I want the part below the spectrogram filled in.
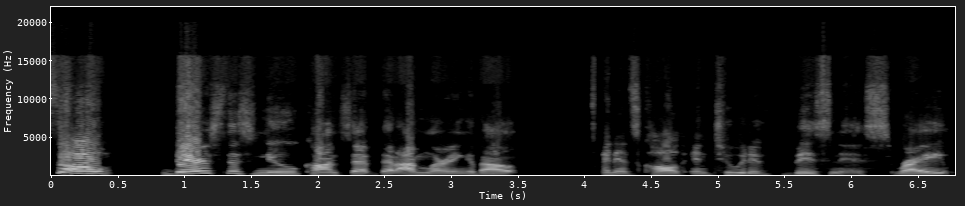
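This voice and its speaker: A woman's voice: lowish voice, a little slow, no room sound, low-quality recording. A woman hosting a talk show in a casual, chatty way, affirming and quoting herself as she tells stories. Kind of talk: casual chat.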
